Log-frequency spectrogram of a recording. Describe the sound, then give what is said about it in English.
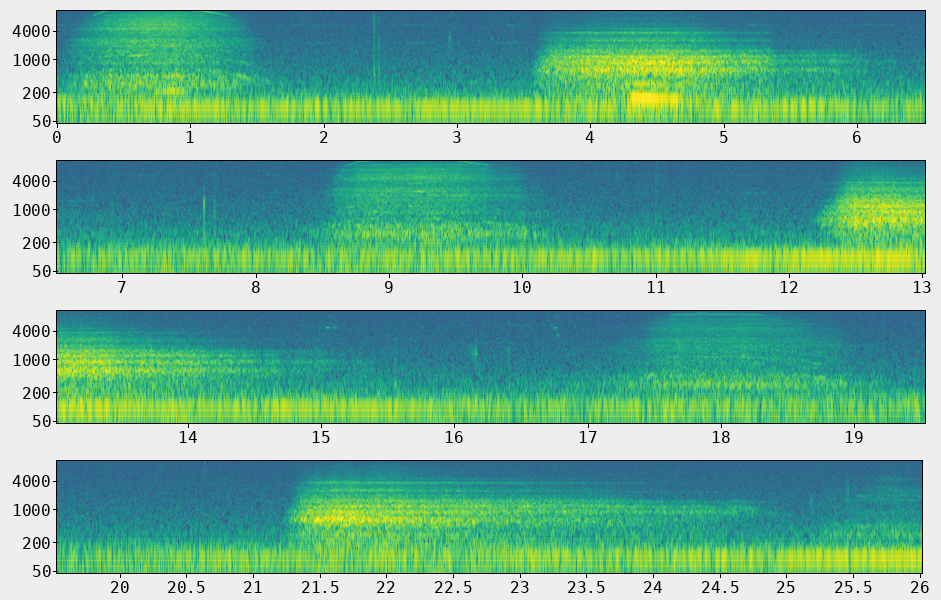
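Three slow, deep breaths taken to complete a releasing exercise, each a rushing inhale followed by a long exhale, evenly paced over a steady low electrical hum, with no talking. “And we're going to take three breaths together to complete this releasing process.”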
